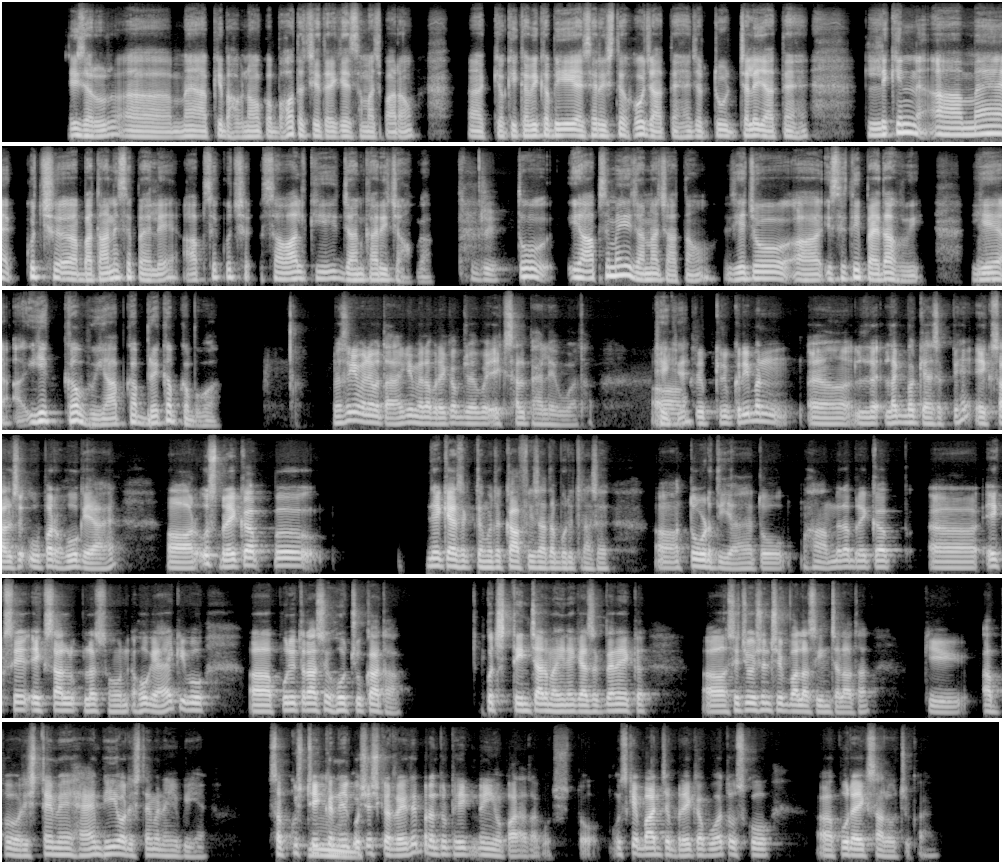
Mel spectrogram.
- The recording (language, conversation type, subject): Hindi, advice, टूटे रिश्ते के बाद मैं आत्मिक शांति कैसे पा सकता/सकती हूँ और नई शुरुआत कैसे कर सकता/सकती हूँ?
- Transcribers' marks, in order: tongue click; in English: "प्लस"; in English: "सिचुएशनशिप"; in English: "सीन"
